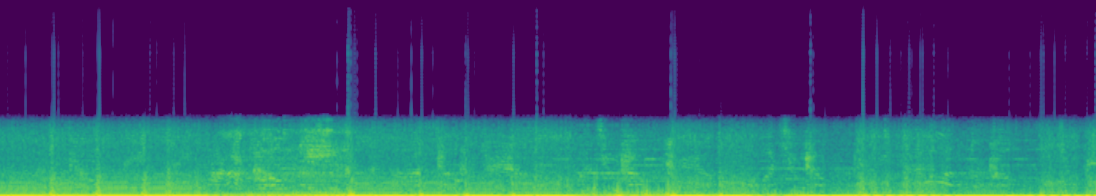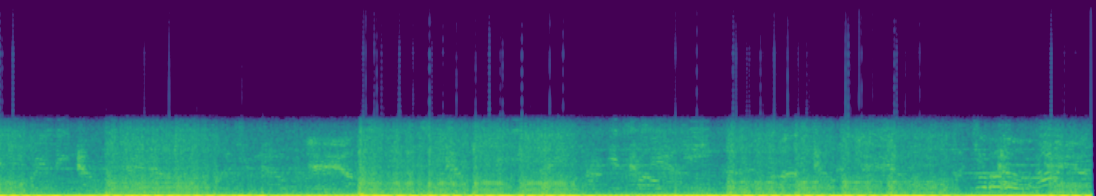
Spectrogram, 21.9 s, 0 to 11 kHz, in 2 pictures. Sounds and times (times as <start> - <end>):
Dance music: 0.0 - 21.9
Speech: 9.0 - 14.6, 16.8 - 21.9.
